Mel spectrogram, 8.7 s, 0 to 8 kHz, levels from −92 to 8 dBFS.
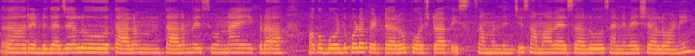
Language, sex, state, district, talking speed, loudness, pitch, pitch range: Telugu, female, Andhra Pradesh, Manyam, 130 wpm, -14 LUFS, 205 Hz, 200-210 Hz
